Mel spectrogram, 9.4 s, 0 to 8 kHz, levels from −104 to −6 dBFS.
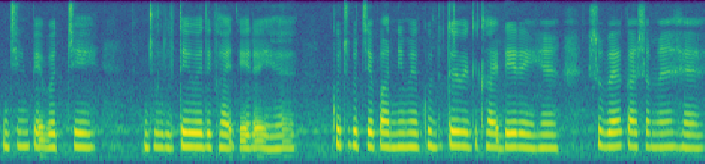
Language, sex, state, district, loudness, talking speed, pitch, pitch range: Hindi, male, Haryana, Charkhi Dadri, -17 LUFS, 145 wpm, 220 Hz, 210-230 Hz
